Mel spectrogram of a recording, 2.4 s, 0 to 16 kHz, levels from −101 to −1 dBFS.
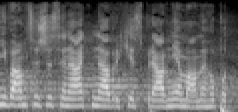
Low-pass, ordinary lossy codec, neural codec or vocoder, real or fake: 14.4 kHz; MP3, 64 kbps; none; real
